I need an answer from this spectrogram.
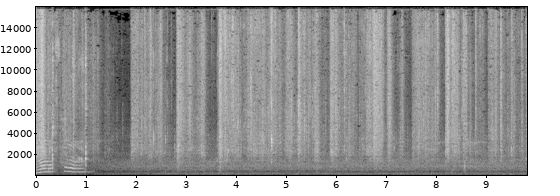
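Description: Close-up eating sounds: chewing with irregular wet smacks and clicks, starting after a short hummed vocal sound in the first second.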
